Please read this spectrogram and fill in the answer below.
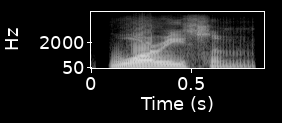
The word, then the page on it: worrisome: American English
